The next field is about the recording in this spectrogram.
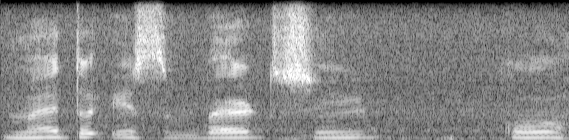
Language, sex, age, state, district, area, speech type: Urdu, male, 18-30, Delhi, Central Delhi, rural, spontaneous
